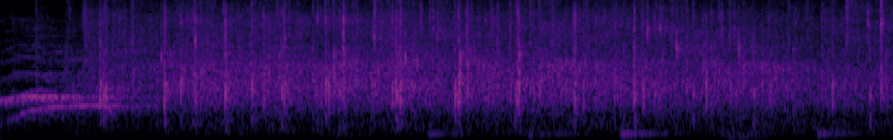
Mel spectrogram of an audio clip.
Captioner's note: audience applauding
